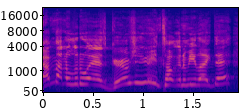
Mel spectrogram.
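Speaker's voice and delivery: high, indignant retelling of a retort; mock-indignant, pitched well up; arguing. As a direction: imitate an offended woman standing her ground. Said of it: "they get to arguing".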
